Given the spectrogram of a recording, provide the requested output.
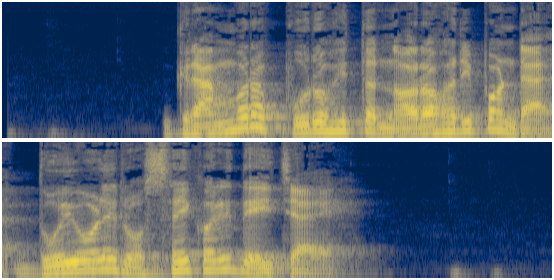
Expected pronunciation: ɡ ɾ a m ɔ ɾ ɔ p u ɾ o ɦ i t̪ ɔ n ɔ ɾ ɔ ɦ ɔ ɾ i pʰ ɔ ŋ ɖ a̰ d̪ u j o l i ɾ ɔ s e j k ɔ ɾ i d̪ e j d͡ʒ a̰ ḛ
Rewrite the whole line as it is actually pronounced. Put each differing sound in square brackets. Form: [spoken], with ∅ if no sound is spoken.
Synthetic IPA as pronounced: ɡ ɾ a m ɔ ɾ ɔ p u ɾ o ɦ i t̪ ɔ n ɔ ɾ ɔ ɦ ɔ ɾ i [p] ɔ [ɳ] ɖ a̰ d̪ u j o [ɭ] i ɾ [o] s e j k ɔ ɾ i d̪ e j d͡ʒ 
